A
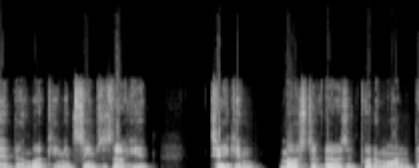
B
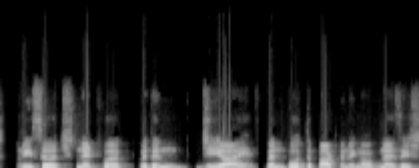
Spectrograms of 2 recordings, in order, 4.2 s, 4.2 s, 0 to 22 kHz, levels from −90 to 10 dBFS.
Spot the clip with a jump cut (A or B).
B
